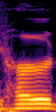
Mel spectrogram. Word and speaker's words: Heard: as well because uh heard not herd side deppside has reserved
